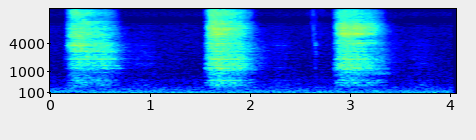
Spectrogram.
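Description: A man breathing hard, three loud breaths spaced about a second and a half apart, while he holds a stick pressed overhead under muscular tension.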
